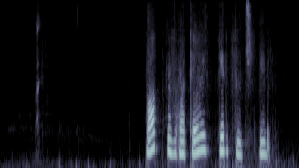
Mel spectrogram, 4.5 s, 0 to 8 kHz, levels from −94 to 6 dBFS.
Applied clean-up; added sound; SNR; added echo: neural mask model DeepFilterNet 3.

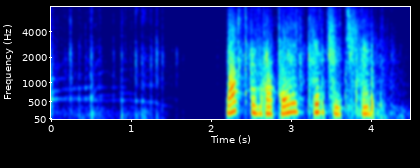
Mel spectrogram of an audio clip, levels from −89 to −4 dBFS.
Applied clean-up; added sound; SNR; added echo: neural mask model RNNoise.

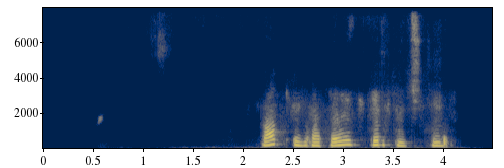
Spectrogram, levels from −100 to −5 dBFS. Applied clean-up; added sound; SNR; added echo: neural mask model Resemble Enhance denoiser.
